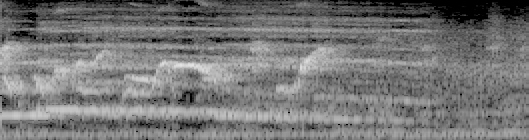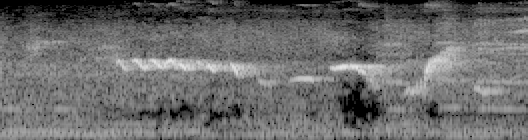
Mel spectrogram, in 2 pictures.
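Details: White-rumped shama song used as a lure to provoke other shamas into singing; varied whistled and chattering phrases around mid-high pitch, a quieter pause midway, then rising sweeps near the end.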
